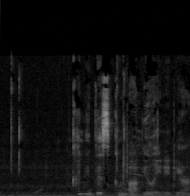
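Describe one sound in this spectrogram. A game menu pops open with a short chime.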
